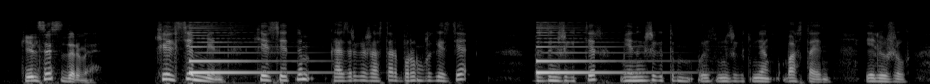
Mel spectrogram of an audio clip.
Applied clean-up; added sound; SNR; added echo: none; Acoustic guitar; -4 dB; none.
